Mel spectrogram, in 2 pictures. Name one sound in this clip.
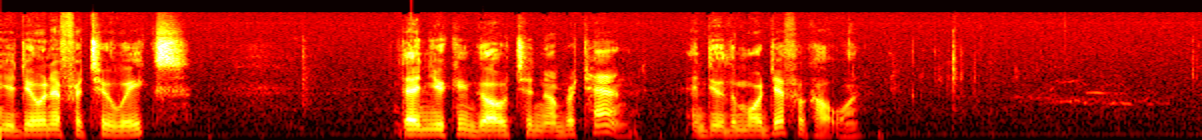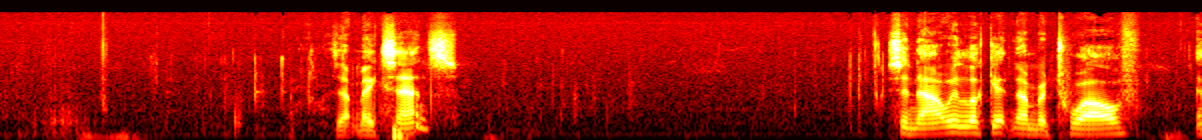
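A middle-aged man speaks calmly to a room, pausing between phrases.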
